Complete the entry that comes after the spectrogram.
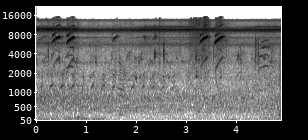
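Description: Steady outdoor background hiss with short, high, rising bird chirps, two pairs of them each about a third of a second apart, near the start and about three seconds in.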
